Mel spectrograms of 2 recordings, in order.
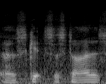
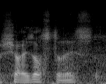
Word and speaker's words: Schizostylis: one this is hesperantha you might have known it as schizostylus or shizostylus but now it's called hesperantha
